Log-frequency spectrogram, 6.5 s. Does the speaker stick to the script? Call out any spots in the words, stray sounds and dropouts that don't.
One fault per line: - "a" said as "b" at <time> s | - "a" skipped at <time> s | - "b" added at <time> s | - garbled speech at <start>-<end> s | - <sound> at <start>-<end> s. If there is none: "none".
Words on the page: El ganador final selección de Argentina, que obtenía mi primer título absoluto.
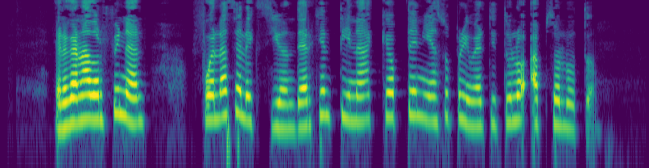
- "fue la" added at 1.9 s
- "mi" said as "su" at 4.4 s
